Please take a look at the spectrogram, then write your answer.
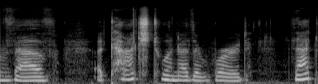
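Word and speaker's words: ו: that means and and it can be pronounced in four ways ve is the general pronunciation of the conjunctive valve unless the criteria below are present oo is the pronunciation when it is attached to a labial consonant such as so these are consonants that are pronounced by pressing the lips together and we'll see more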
